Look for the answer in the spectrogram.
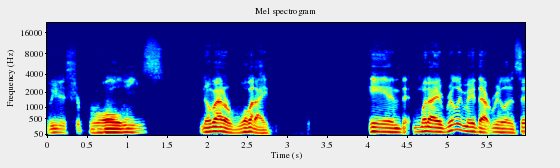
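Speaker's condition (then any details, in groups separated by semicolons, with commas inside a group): No condition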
